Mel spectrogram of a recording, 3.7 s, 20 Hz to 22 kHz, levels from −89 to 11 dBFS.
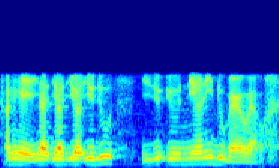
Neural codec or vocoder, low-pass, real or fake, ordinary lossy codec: none; 3.6 kHz; real; none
